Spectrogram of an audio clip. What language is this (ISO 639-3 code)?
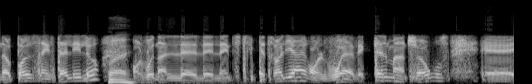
fra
